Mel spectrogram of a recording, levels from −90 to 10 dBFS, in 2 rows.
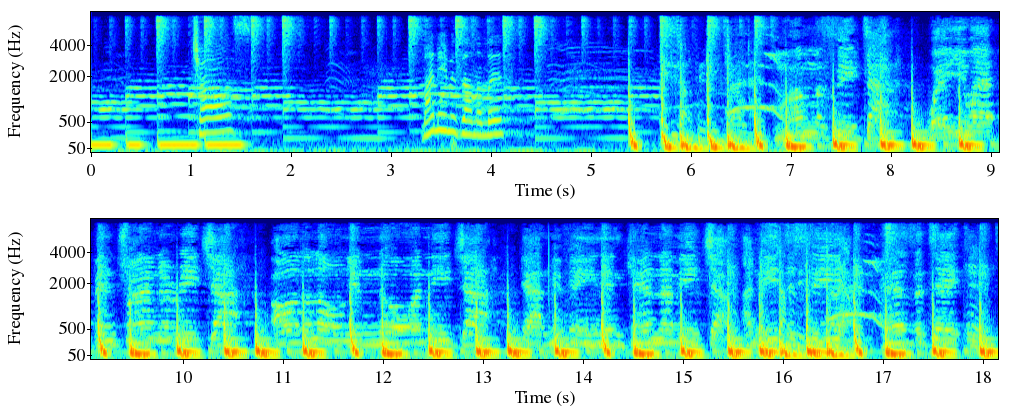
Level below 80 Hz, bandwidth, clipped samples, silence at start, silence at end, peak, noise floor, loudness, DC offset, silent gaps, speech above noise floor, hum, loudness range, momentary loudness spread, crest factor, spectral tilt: -26 dBFS; 7.6 kHz; under 0.1%; 0 s; 0 s; -6 dBFS; -41 dBFS; -22 LUFS; under 0.1%; none; 13 dB; none; 9 LU; 15 LU; 16 dB; -6.5 dB/octave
